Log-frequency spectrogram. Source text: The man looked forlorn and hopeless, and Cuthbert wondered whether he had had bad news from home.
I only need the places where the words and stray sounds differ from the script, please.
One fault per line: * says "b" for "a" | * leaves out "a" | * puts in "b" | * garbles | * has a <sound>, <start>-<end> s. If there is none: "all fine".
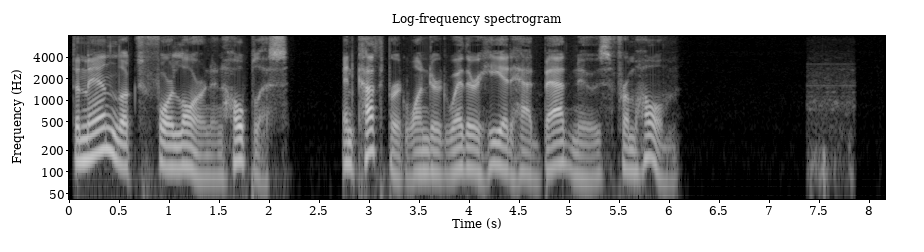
* has a laugh, 7.4-7.9 s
